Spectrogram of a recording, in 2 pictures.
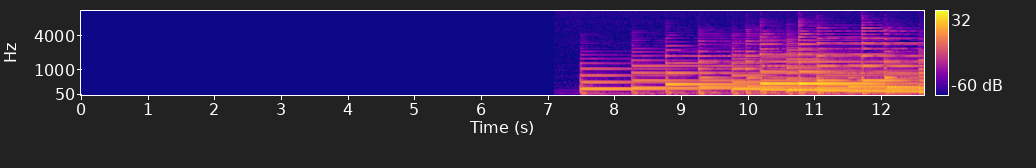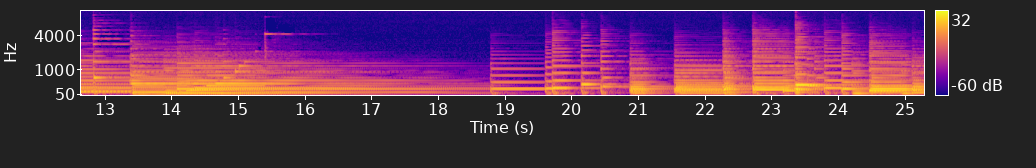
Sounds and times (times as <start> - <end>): Electric piano: 7.5 - 25.3.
